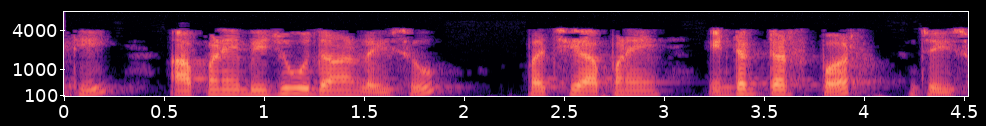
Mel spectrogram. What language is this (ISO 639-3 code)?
guj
